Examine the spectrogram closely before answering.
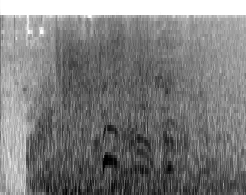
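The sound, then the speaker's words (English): A sudden, loud crash of thunder from a close lightning strike in a tropical rainforest bursts in after a brief quiet moment, then holds as a dense, roaring rumble that barely fades over the next two seconds. “That sounded close. It certainly did. Fire! Fire! It must have been the lightning.”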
